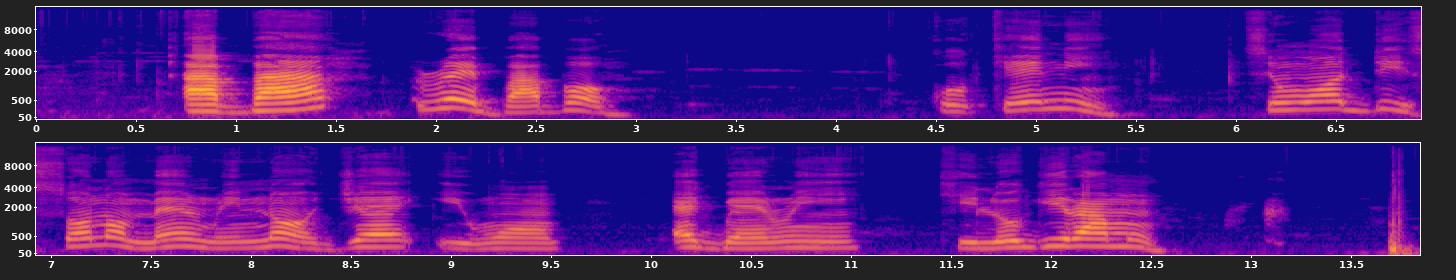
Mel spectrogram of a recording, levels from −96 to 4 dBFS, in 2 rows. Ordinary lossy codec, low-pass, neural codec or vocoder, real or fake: none; 14.4 kHz; none; real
